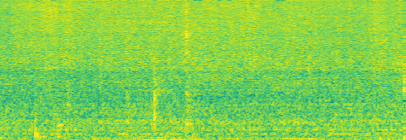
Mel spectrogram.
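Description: Eggplant slices fry in a pan of very hot oil for a layered Mediterranean casserole, giving a steady, loud, close sizzle with a constant hiss and no voices over it.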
